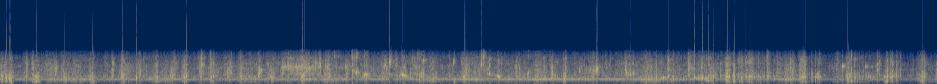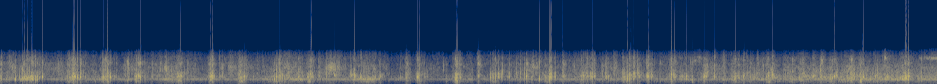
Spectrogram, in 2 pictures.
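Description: Rapid, irregular crunching of dry baked clay being chewed close to the microphone.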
